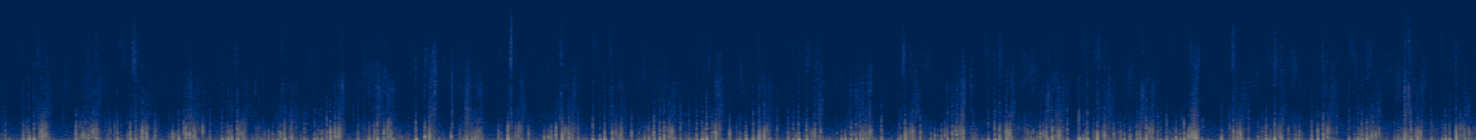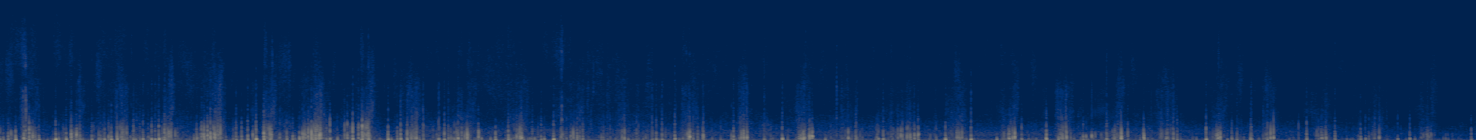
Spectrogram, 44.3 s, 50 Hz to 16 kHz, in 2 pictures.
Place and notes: snow walk
the city, the country & me: january 6, 2016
